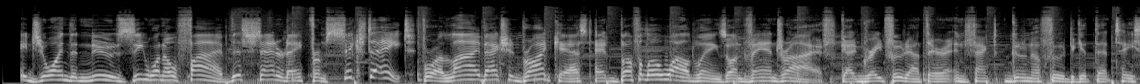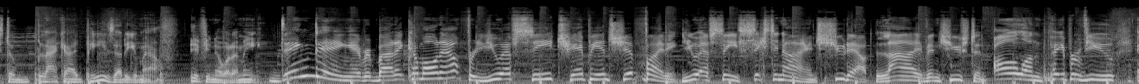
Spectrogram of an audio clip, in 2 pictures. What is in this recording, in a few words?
promos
